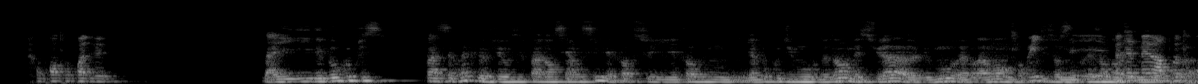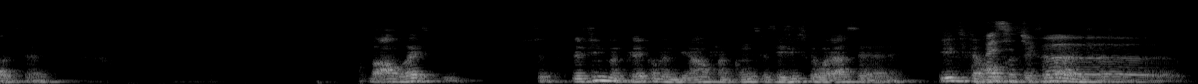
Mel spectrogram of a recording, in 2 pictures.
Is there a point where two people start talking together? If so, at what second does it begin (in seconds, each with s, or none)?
10.2 s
